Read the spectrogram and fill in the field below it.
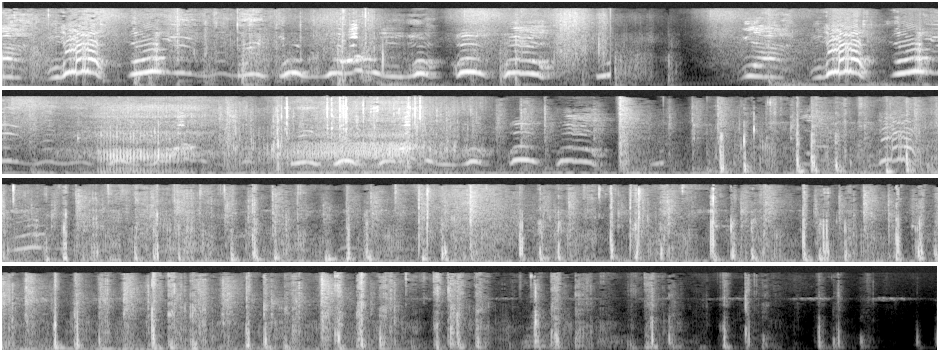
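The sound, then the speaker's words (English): A horse whinnies in wavering, drawn-out calls, then its hooves clip-clop in a steady, brisk rhythm, loud, before fading out near the end. “I brought your horse”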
